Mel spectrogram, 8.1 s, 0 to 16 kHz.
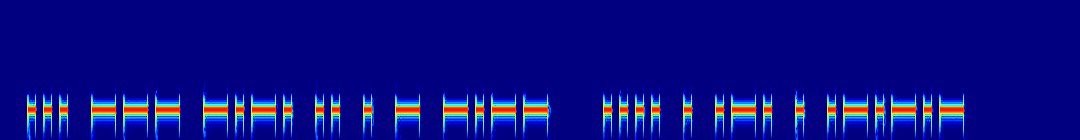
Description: Morse code, heard as a keyed tone, about 21 wpm, 700 Hz. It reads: SOCIETY HERE.
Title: Sentences from Top 1000 Words - Review Part 4 - 20wpm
